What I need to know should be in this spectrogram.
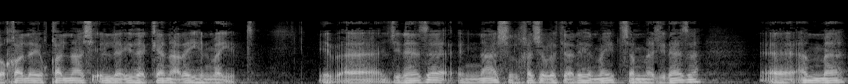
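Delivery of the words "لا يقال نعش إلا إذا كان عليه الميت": usual speaking voice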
